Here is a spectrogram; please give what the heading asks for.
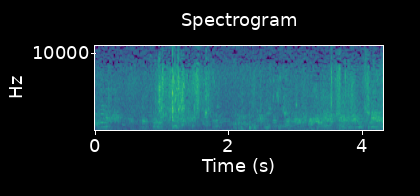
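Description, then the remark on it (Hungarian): A flock of turkeys gobbles and chatters continuously, their overlapping calls forming a busy, steady din with brief louder bursts throughout. “Eredj a pulykák után!”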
